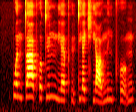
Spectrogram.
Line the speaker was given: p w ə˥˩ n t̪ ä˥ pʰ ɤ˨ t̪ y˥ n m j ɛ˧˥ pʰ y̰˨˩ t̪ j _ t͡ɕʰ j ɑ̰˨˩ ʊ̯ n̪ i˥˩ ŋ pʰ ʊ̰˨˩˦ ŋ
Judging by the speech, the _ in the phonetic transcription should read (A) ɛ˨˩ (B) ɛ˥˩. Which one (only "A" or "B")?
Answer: B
